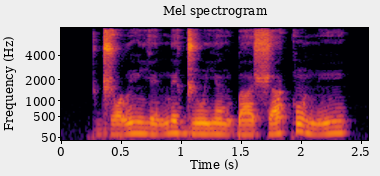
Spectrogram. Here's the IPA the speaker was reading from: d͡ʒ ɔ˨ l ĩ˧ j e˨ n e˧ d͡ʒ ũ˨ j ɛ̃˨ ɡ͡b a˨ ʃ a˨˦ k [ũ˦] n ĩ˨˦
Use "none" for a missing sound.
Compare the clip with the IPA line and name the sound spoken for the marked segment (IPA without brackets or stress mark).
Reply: ũ˦˨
